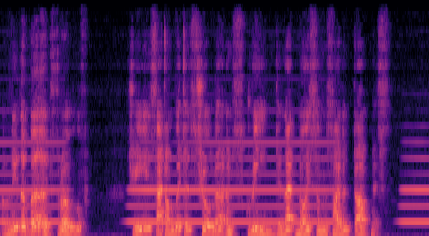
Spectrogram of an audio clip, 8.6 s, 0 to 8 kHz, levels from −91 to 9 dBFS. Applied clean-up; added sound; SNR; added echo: none; Wind instrument, woodwind instrument; 10 dB; reverberation time 0.2 s.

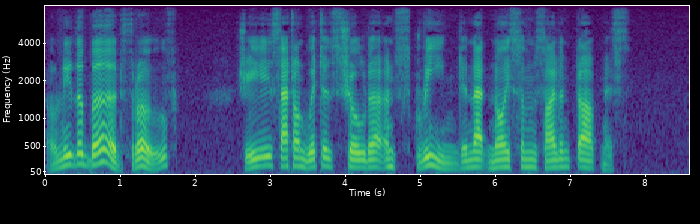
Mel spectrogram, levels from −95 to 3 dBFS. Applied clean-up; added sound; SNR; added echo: none; none; none; none.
